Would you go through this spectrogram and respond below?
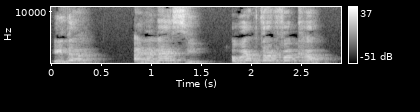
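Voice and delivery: high-pitched shocked exclamation; astonished realisation. Acted. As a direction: act out stunned, sudden recognition. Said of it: "فيبدأ يبص له باستغراب كده".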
